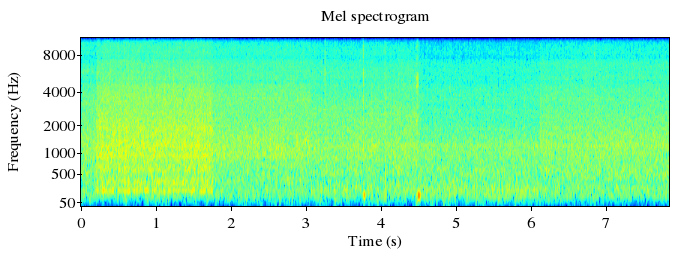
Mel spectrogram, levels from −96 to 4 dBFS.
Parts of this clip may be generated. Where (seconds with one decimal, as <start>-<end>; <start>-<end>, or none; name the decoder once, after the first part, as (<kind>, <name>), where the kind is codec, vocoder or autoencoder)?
none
